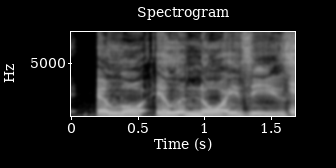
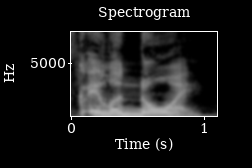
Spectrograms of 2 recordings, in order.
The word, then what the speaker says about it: Illinois: Illinoisies. – It's Illinois. – Illinoisies. I like to pronounce the S.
